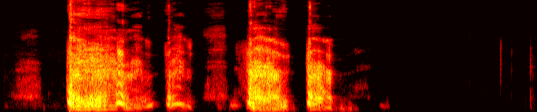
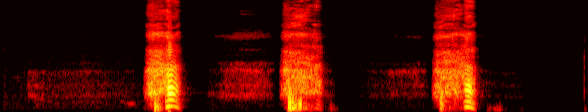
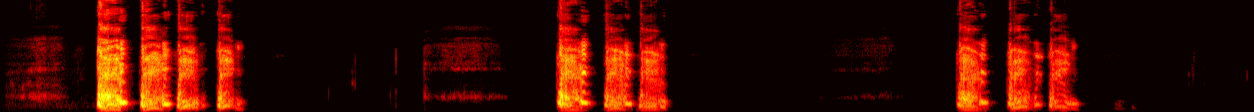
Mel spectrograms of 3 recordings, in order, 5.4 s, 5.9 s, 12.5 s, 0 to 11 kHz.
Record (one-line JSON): {"cough_length": "5.4 s", "cough_amplitude": 32768, "cough_signal_mean_std_ratio": 0.38, "exhalation_length": "5.9 s", "exhalation_amplitude": 32767, "exhalation_signal_mean_std_ratio": 0.24, "three_cough_length": "12.5 s", "three_cough_amplitude": 32379, "three_cough_signal_mean_std_ratio": 0.27, "survey_phase": "beta (2021-08-13 to 2022-03-07)", "age": "65+", "gender": "Male", "wearing_mask": "No", "symptom_cough_any": true, "symptom_new_continuous_cough": true, "symptom_runny_or_blocked_nose": true, "symptom_fever_high_temperature": true, "symptom_headache": true, "smoker_status": "Never smoked", "respiratory_condition_asthma": false, "respiratory_condition_other": false, "recruitment_source": "Test and Trace", "submission_delay": "1 day", "covid_test_result": "Positive", "covid_test_method": "LFT"}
